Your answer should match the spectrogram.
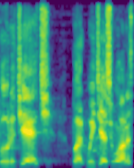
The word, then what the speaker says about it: Buttigieg: a Democratic presidential hopeful I have been practicing the pronunciation of his name it speak Budaj edge but we just want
